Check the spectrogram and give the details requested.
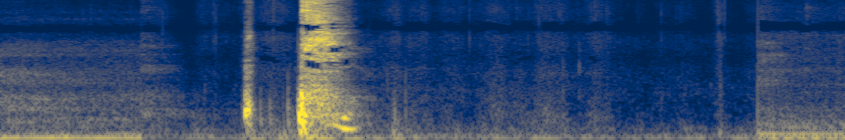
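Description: A short indrawn breath, then one loud explosive sneeze, with faint room noise before and after.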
